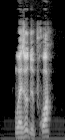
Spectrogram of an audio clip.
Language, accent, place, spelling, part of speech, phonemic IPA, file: French, France, Lyon, oiseau de proie, noun, /wa.zo də pʁwa/, LL-Q150 (fra)-oiseau de proie.wav
- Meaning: bird of prey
